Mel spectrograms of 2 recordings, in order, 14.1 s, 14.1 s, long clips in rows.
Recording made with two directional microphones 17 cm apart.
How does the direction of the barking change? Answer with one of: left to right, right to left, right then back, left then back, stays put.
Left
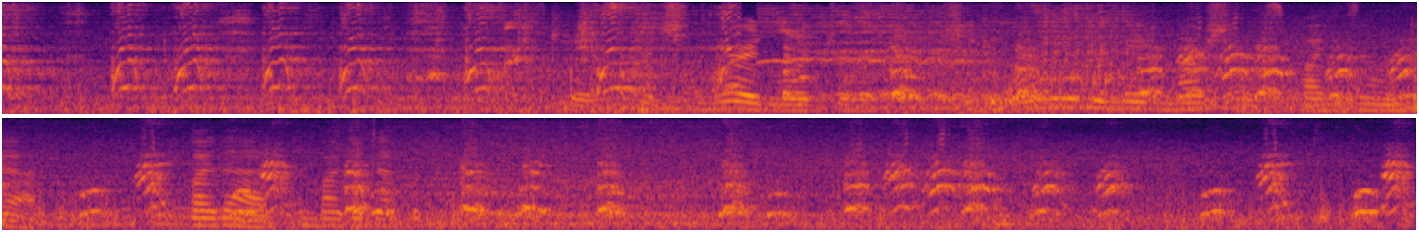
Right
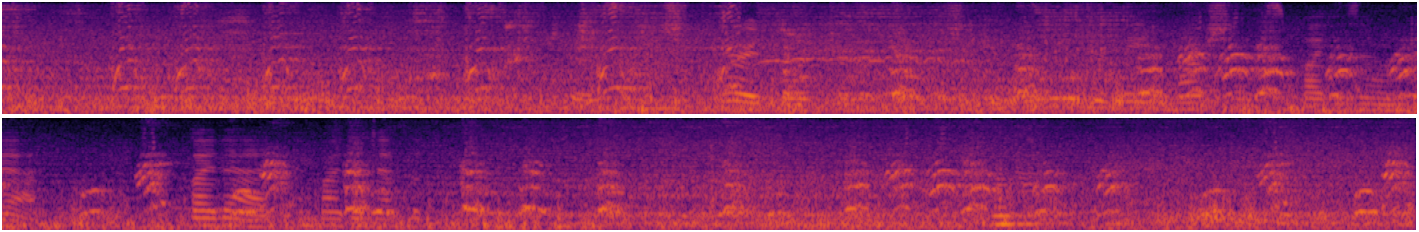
stays put.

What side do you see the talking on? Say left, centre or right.
left.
